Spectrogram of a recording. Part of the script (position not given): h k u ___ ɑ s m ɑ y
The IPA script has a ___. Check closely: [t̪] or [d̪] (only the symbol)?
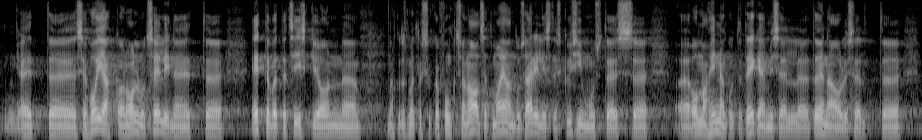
d̪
